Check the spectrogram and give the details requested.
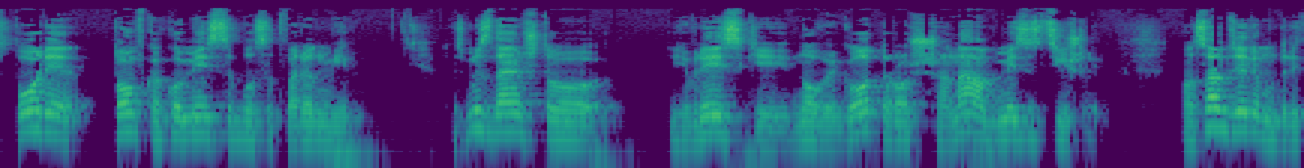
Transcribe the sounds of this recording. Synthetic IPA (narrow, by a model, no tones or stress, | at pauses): spo̞ɾʲɪft̪o̞mfkɐkojmʲesʲɪ̥t̪səbɨlˠsət̪vɐɾʲo̞nmʲḭr | t̪oɪsʲmɨznajɪmʂt̪o | jɪvɾʲejskʲɪjno̞vɨjɡo̞t̪ɾo̞ʂʂɐnaonvʲmʲesʲtʲɪstʲiʂɾʲɪ̰ | nonɐsaməmdʲelʲɪmʊd̪ɾʲɪt̪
